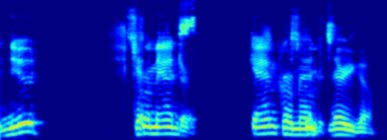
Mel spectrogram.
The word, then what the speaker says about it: Scamander: Scamander. There you go. Scamander.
